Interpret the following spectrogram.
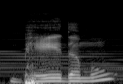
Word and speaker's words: Bheda: There is a difference in pronunciation between Bhedamu and Bedhamu. The meaning also differs. Bheda, Bedha. Bheda is difference. Bedha is breaking.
